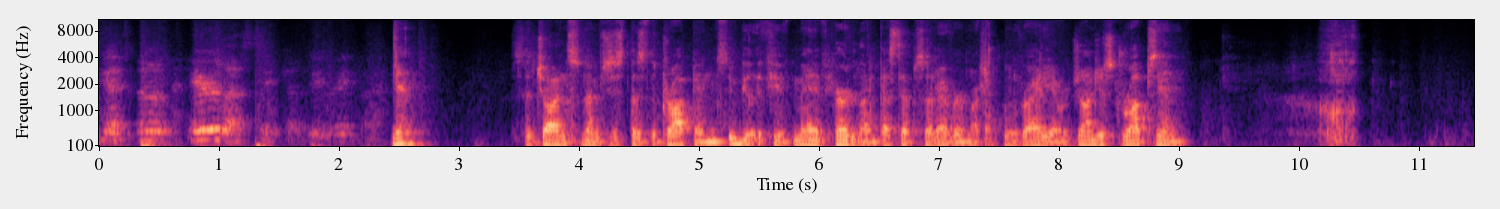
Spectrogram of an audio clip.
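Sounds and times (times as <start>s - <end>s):
speech: 2.4s - 2.7s, 3.5s - 9.2s
wet noisy slurp: 9.9s - 10.7s.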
